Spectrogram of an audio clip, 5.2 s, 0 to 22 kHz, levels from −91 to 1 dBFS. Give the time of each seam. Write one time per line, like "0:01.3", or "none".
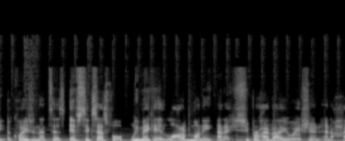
0:01.9
0:03.2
